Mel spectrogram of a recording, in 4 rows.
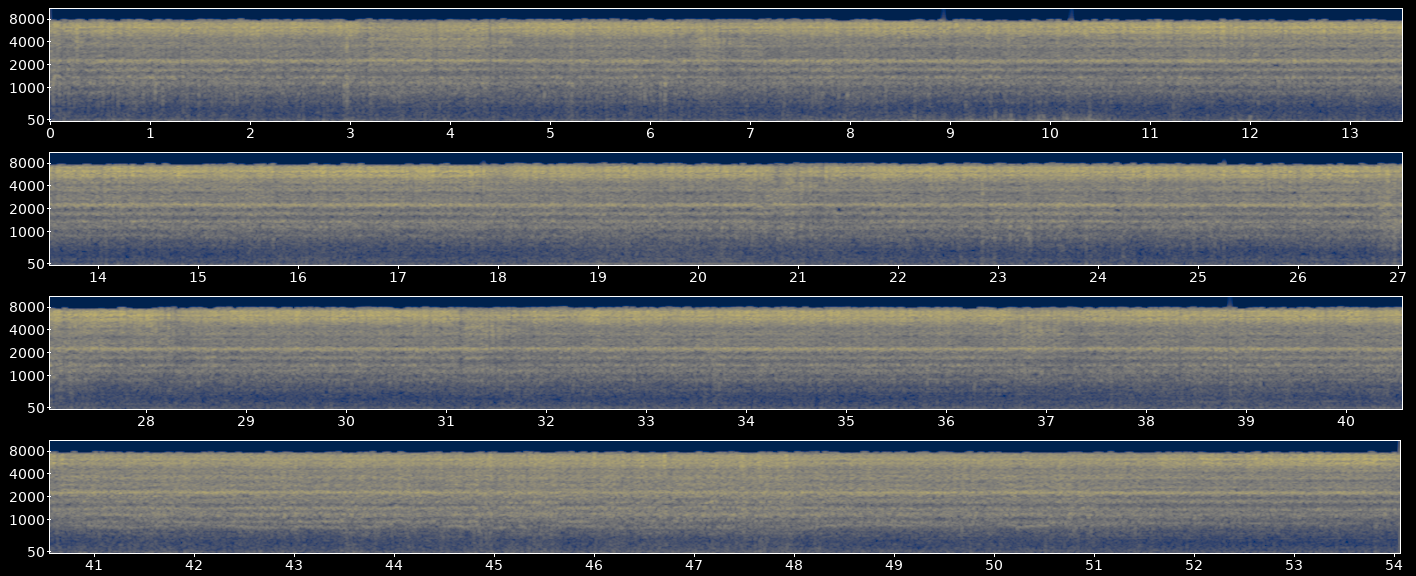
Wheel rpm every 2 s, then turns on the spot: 110, 120, 110, 120, 120, 110, 120, 110, 120, 110, 110, 120, 120, 120, 110, 120, 120, 120, 110, 120, 110, 110, 110, 110, 110, 120, 120.
none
